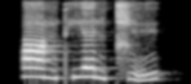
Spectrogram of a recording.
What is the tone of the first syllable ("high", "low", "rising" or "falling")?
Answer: falling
